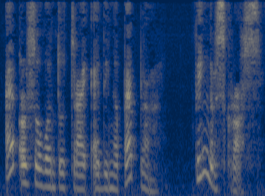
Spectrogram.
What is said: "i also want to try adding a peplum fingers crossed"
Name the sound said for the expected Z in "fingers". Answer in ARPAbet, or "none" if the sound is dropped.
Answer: S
